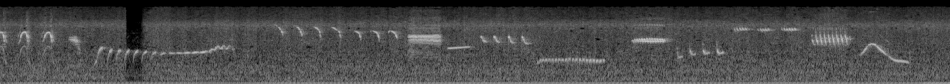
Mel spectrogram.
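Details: Javan pied starling singing over constant running water, meant to coax a silent bird into song: a rapid stuttering trill, then bursts of clipped whistles, flat whistled notes, harsh buzzy chunks and a falling whistle at the end.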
